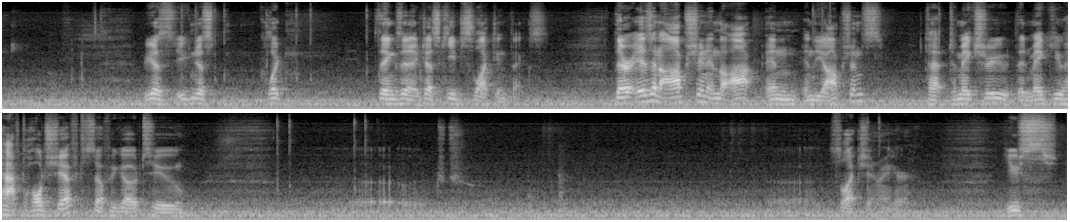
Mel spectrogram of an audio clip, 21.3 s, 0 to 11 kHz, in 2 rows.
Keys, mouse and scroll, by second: 1.7 click, 2.1 click, 2.9 click, 3.6 click, 6.3 Escape, 6.6 Escape, 8.1 click, 9.2 click, 13.4 click, 14.1 click, 19.3 click.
